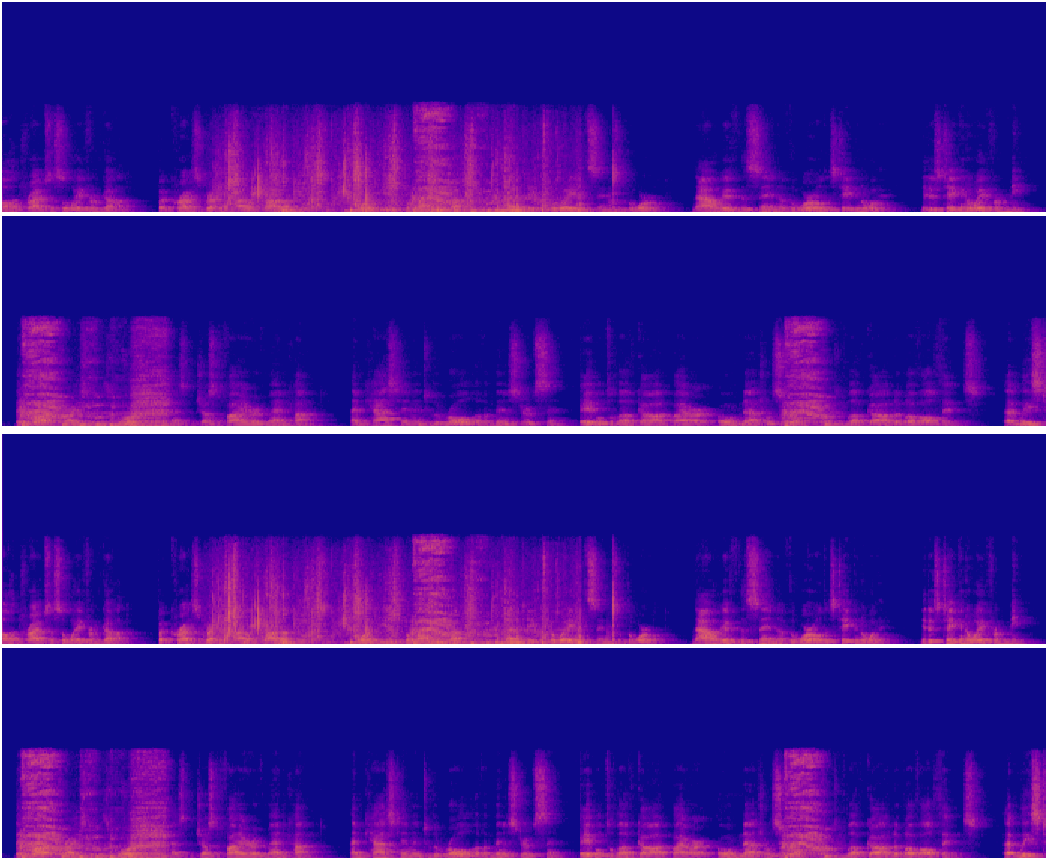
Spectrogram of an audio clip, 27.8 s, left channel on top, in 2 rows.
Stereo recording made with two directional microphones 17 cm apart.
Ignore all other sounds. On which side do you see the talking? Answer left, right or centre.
right.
